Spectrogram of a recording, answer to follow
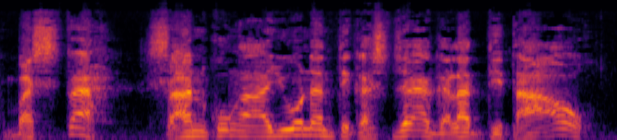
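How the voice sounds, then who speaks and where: A man's voice: a little high, expressive, moderate pace, pushed and bright, heavily acted. A man with an Ilocano accent playing a stern, scornful, disapproving father in a radio drama. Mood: stern, grumbling. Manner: indignant, scornful. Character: stern, disapproving father against his child's wedding.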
